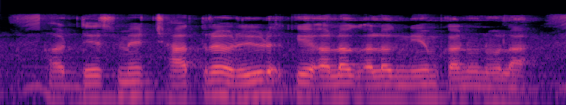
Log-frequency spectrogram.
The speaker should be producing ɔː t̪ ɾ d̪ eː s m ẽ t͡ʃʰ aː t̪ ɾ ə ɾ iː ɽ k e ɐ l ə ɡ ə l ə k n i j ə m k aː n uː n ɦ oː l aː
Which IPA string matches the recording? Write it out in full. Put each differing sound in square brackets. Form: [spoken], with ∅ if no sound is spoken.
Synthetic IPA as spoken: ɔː [∅] ɾ d̪ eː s m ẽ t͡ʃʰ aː t̪ ɾ ə ɾ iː ɽ k e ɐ l ə ɡ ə l ə [ɡ] n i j ə m k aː n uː n ɦ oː l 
